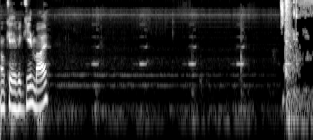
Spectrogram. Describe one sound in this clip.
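An electronic tracker beeps at a steady pace.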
